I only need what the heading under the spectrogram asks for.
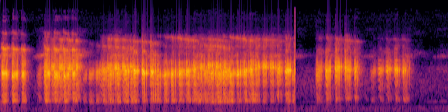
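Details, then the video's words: Male black-spotted pond frogs croaking in a dramatic group chorus; short rattling bursts lead into a sustained two-second pulsed croak, followed by a few shorter rattles. "참개구리의 떼창"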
